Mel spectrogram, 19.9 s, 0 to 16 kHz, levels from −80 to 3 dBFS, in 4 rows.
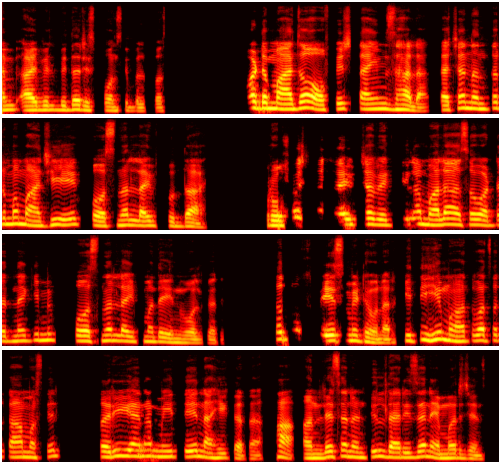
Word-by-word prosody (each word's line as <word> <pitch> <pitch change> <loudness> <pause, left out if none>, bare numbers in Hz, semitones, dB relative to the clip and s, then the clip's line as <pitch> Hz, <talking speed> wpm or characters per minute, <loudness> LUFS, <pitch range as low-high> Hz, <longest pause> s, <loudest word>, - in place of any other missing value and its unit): M 145 +1 0
I 135 0 +5
will 140 +1 -2
be 140 - -2
the 150 - -2
responsible 120 -3 -6
person 110 0 -11 0.9
but 195 - +5
माझा 170 +1 +6
office 175 -2 +4
time 175 0 +2
झाला. 150 -9 +2
त्याच्यानंतर 185 +5 +1
मग 205 +1 +1
माझी 155 -2 0
एक 195 - -3
पर्सनल 160 +2 0
लाईफसुद्धा 145 -3 -1
आहे. 110 -3 -3 0.6
प्रोफेशनल 180 - -1
लाईफच्या 185 +2 +1
व्यक्तीला 180 +2 -3
मला 180 +2 +4
असं 180 0 0
वाटत 165 -1 -1
नाही, 175 +1 -3
की 195 - -7
मी 195 +1 -2 0.2
पर्सनल 175 +1 +1
लाईफमध्ये 155 -3 -2
इन्व्हॉल्व्ह 115 -3 -5
करेल. 100 - -13 0.5
तर 230 - +2
तो 260 - -13
स्पेस 180 0 +3
मी 180 - +2
ठेवणार, 120 -8 -2
कितीही 190 +4 +1
महत्वाचं 185 -1 +1
काम 165 -1 -1
असेल 180 +6 -7 0.4
तरी 190 +4 +2
आहे 195 - +3
ना 200 - -2
मी 180 0 0
ते 180 +1 +1
नाही 150 -5 -1
करणार. 115 -3 -6 0.2
हां 170 - +2 0.2
unless 160 +7 0
end 195 -2 +1
until 170 +4 -2
there 160 -2 +2
is 155 +2 -3
an 185 -1 +2
emergency. 135 -5 -2
165 Hz, 170 wpm, -20 LUFS, 145-180 Hz, 0.9 s, माझा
